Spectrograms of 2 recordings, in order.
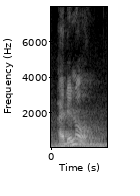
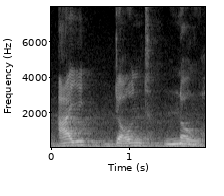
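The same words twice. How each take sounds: First: 'Don't' is reduced to roughly 'do'. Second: Every sound in 'don't' is fully pronounced. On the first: "makanya ini kadang hanya bunyi do aja" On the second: "bagusnya sesuai dengan standar bahasa Inggris yang tepat"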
